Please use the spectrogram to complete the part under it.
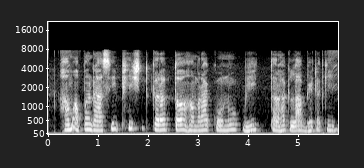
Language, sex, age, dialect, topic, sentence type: Maithili, male, 18-24, Southern/Standard, banking, question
